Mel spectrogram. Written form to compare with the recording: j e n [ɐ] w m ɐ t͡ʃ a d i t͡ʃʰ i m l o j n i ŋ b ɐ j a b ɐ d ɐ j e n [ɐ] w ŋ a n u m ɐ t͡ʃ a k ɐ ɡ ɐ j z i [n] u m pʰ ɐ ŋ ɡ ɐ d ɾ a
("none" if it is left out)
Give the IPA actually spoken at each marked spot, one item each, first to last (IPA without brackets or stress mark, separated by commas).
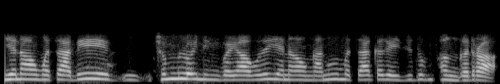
a, a, d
